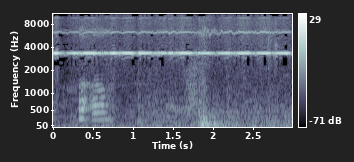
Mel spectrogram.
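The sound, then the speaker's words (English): A smoke alarm sounds in a home with a steady, piercing high-pitched tone that holds through the whole clip. A brief voice and a low thump are heard beneath it. “That's the smoke alarm. Smoke alarm.”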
